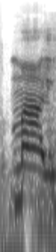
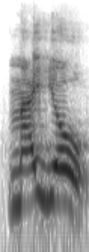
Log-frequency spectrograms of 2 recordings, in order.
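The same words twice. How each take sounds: First: Maio with the weight on MAI, final O light; stress on first syllable. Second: Maiô with a strong, held final Ô; Maiô as mai-Ô, ending stressed; stress on last syllable. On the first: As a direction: say maio stressed at the start, ending unstressed. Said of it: "maio sem acento". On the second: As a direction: put the weight on the end of Maiô. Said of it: "é um acento também na última". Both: Shown as a demonstration.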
